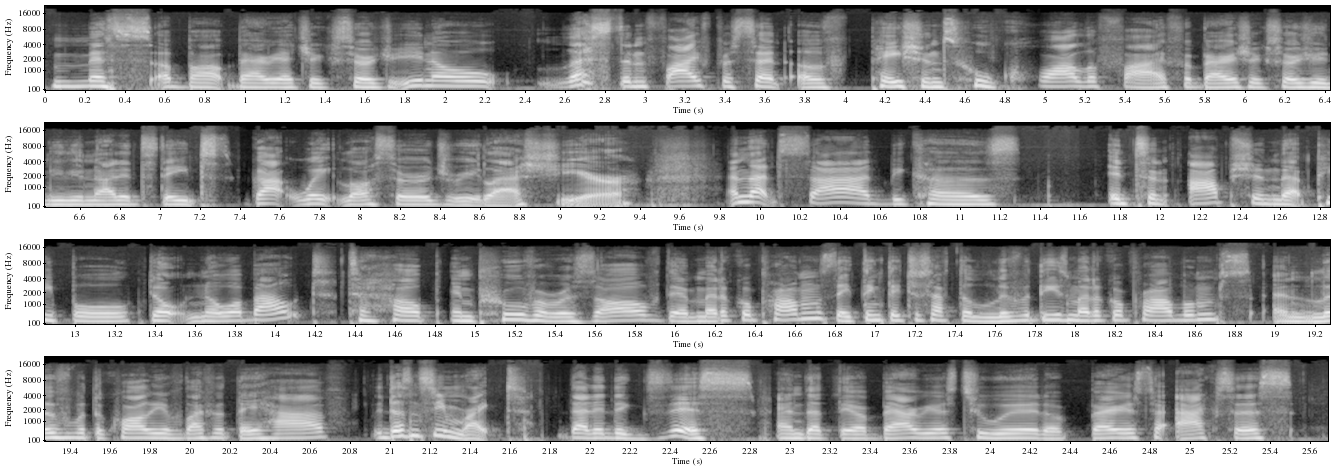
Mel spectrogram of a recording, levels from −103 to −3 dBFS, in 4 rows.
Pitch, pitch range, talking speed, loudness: 170 Hz, 160-190 Hz, 200 wpm, -20 LUFS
